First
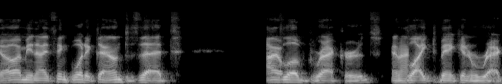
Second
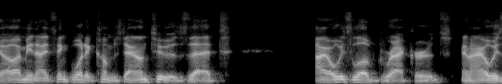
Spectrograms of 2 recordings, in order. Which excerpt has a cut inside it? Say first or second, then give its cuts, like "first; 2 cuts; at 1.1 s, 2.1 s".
first; 4 cuts; at 1.0 s, 1.3 s, 2.8 s, 4.1 s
